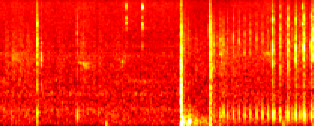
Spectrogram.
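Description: Gunfire from a wounded soldier in the tactical wargame Lock 'n Load Tactical, set in Australia's Vietnam War battle at Chin Dhuc: a few scattered sharp cracks, then a sudden loud shot followed by a rapid string of close, snappy reports.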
